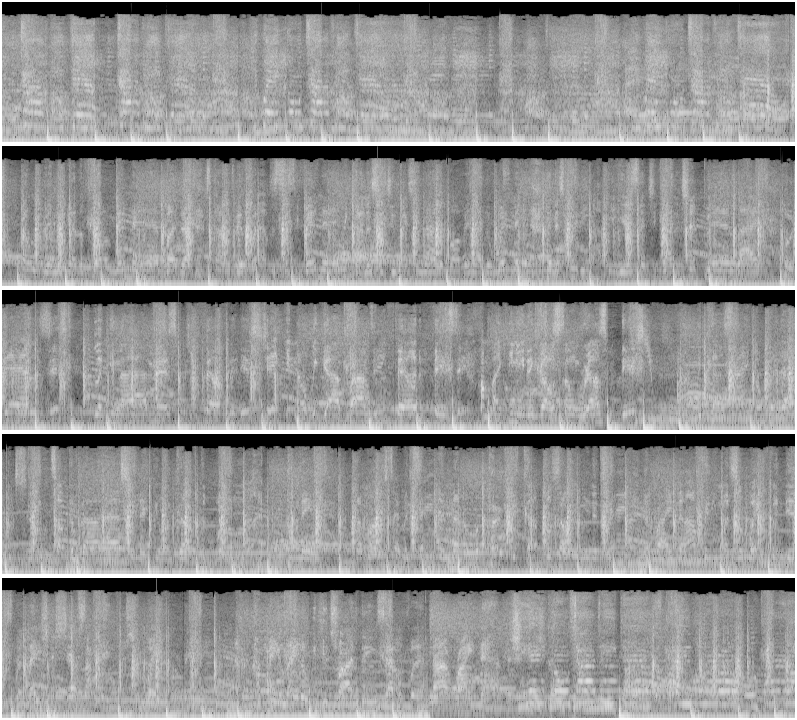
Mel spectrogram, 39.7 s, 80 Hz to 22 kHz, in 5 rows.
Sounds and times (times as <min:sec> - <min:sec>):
Music: 0:00.0 - 0:39.6.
